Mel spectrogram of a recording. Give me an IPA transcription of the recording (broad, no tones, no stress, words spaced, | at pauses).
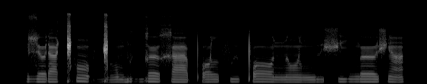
zœɾaǁʰɔ̃ʔ ɡ͡ǁɔ̃bɨɡœ xapʼɔl fɨpʼɔ nɔ̃lŋɨ ʃiŋœʃã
